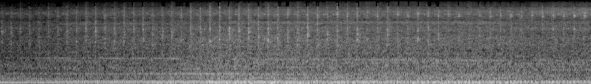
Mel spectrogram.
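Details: Truck V8, cold first thing in the morning, ticking only when cold: idle with a quick, regular light tick on both sides over the rumble, not lifter or cam; suspected broken exhaust manifold stud at rear of cylinder head causing an exhaust leak.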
